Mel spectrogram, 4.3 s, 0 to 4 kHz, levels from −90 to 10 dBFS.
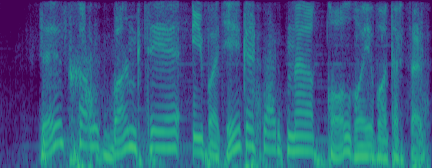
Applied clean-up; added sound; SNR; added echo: neural separator model SepFormer DNS4.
